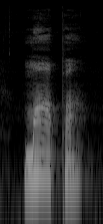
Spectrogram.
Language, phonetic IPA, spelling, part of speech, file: Ukrainian, [ˈmapɐ], мапа, noun, Uk-мапа.ogg
- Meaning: map (visual representation of an area)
